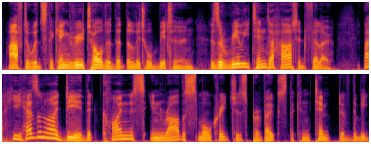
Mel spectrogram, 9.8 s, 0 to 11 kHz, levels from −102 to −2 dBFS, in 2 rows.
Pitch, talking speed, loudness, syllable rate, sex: 120 Hz, 200 wpm, -21 LUFS, 5.7 syllables/s, male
